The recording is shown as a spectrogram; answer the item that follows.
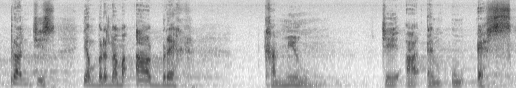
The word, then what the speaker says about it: Camus: yang bernama Albrecht Camus, C-A-M-U-S. Kalau tulis bacanya Prancis tidak ada S-nya.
